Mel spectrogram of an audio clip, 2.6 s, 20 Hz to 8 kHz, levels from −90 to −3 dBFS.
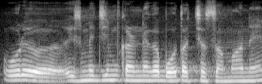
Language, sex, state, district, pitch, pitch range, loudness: Hindi, male, Uttar Pradesh, Shamli, 160 Hz, 150-170 Hz, -14 LUFS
